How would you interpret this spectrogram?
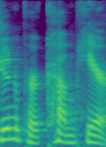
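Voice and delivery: firm, serious, no-nonsense voice. Calling the dog Juniper to come, in the serious voice. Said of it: "that was the serious voice".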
